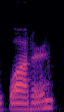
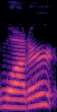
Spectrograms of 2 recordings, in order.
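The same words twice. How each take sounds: First: It is said in a Massachusetts accent. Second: It is said in a standard accent. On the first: "if I'm not concentrating, I would say water" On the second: "I say it water or wooder because my son makes fun of my Massachusetts accent"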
